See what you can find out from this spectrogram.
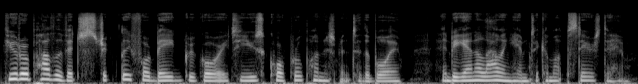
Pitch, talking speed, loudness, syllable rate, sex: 180 Hz, 195 wpm, -21 LUFS, 6.4 syllables/s, female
